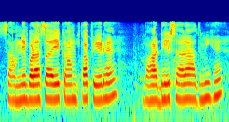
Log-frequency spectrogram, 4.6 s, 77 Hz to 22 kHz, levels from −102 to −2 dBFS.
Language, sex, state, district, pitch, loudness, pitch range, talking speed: Hindi, female, Jharkhand, Deoghar, 225 Hz, -16 LUFS, 220-235 Hz, 170 wpm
